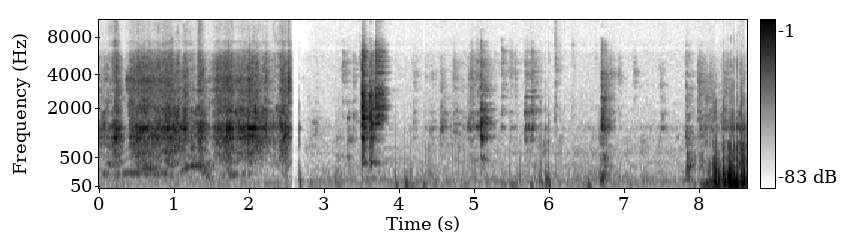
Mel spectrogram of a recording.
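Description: Snails swished and rubbed by hand in a steel basin of water, a wet rattling that stops suddenly. Then a few separate knocks of a knife chopping snails on a concrete floor, with louder low thuds starting near the end.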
